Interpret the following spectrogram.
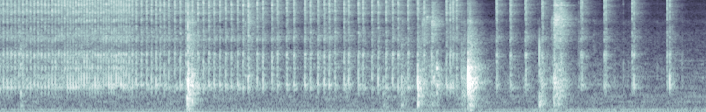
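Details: Elite direct-drive bike trainer: fast ticking that slows to separate knocks about twice a second as the flywheel coasts down, a repeating mechanical knock in the trainer.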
